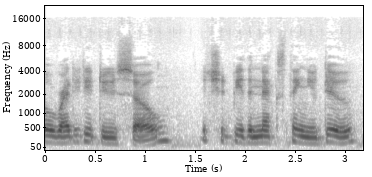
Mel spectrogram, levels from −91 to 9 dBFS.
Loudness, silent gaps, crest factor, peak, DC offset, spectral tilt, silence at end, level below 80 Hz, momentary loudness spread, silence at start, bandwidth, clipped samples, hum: -30 LUFS; none; 16 dB; -14 dBFS; under 0.1%; -4.5 dB/octave; 0.05 s; -74 dBFS; 10 LU; 0 s; 17 kHz; under 0.1%; none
